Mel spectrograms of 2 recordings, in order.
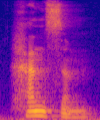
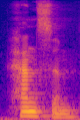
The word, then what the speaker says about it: handsome: H a nd however the D is actually silent we do not pronounce the D in this word we say handsome handsome the D is silent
